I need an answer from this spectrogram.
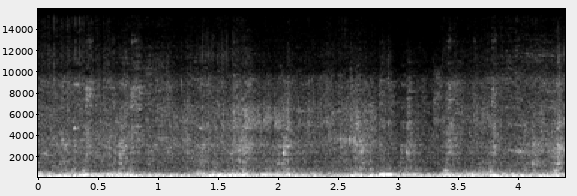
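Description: Container freight train's wagons rolling past close by: a steady, heavy rumble with wheels clicking over the rail joints.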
